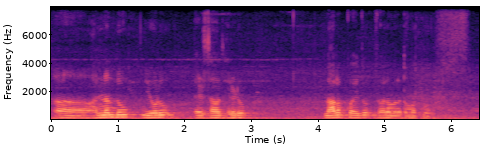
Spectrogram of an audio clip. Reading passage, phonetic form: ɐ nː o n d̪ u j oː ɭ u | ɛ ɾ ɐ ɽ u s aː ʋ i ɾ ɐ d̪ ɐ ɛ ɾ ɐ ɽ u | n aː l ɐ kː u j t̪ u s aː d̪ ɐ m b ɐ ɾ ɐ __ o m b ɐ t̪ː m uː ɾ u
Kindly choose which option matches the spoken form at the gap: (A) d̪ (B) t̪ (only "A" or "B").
B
